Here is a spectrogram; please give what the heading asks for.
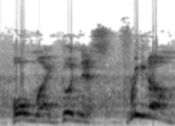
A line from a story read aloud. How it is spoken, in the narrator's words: The driver is then heard growling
